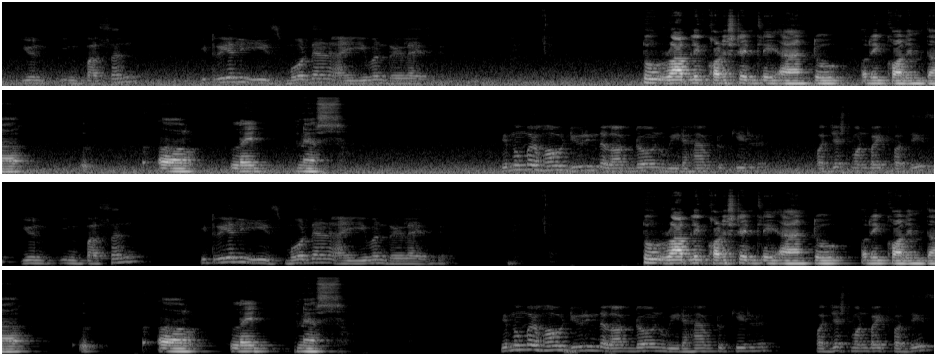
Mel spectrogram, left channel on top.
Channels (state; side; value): noise; left; rumble, 14 dB below the sound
